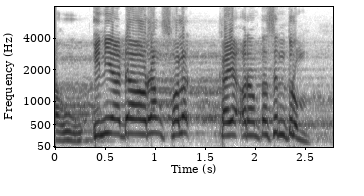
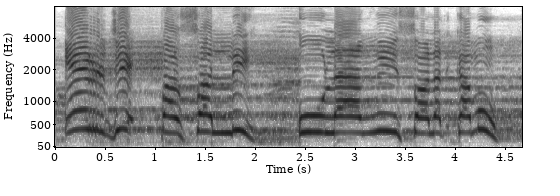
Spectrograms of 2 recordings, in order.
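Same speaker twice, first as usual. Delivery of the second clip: higher, slow commanding voice; stern Prophet; 6 semitones higher, slower than usual. Retold or imitated. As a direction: order him firmly to pray again. Prophet orders man to repeat.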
